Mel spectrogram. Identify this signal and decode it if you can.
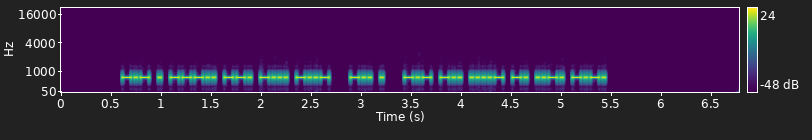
Morse code, heard as a keyed tone, about 40 wpm, 700 Hz. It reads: KE8GBX DE KD4NFC
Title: USA Callsign DE Callsign - 6 Characters - 40wpm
